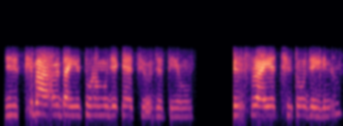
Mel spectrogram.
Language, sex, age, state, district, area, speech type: Urdu, female, 18-30, Delhi, Central Delhi, urban, conversation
